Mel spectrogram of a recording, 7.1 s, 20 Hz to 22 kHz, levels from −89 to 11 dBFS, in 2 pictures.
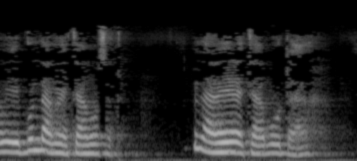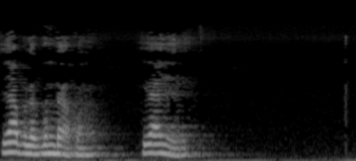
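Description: From start to finish the speech has heavy MP3 compression damage, likely from encoding at a low bitrate around 32 kbps. Nothing is left above about 11.4 kHz, so the top end sounds dull and clipped off. With so few bits, faint frequency lines drop in and out between frames, and the result is a watery, swirling quality, metallic chirps on s sounds, and smeared consonant onsets. On a spectrogram this shows as a flat ceiling at 11.4 kHz, with blotchy, flickering islands of energy below it.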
